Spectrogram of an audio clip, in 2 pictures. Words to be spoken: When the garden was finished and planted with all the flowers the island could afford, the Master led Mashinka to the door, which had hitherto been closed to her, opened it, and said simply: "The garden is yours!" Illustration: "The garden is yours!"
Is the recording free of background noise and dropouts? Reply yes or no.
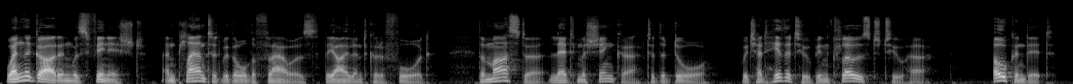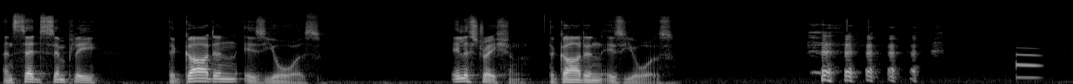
no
